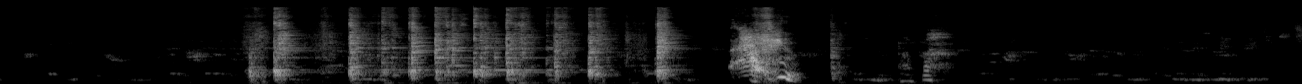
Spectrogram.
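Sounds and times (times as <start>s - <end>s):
metal spatula scraping frying pan: 2.4s - 6.9s.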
